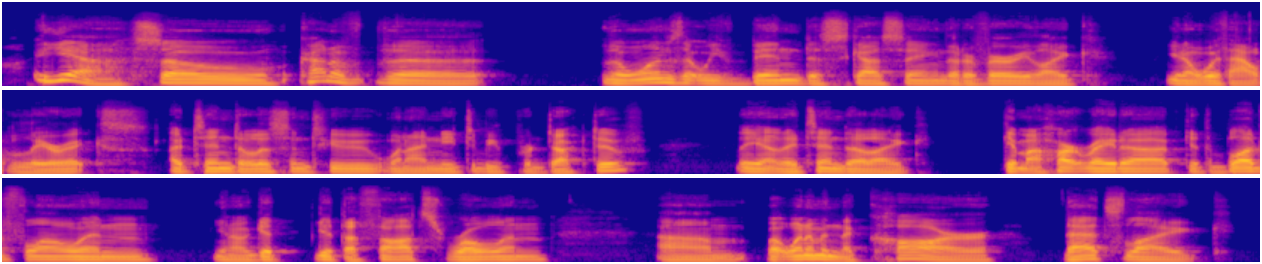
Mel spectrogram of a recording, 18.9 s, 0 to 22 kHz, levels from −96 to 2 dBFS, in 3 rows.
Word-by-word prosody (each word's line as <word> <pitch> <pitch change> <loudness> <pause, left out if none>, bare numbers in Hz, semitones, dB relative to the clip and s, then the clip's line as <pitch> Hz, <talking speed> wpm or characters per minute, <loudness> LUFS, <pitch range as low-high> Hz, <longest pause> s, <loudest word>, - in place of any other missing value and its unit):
Yeah, 185 - +1
so, 115 -4 +1
kind 175 +2 -2
of 120 -7 -3
the 95 -5 -1 0.6
the 115 -2 +1
ones 130 +4 +2
that 115 - +1
we've 95 -5 -4
been 105 +1 +3
discussing 95 +3 -2
that 95 - -1
are 85 - +1
very, 95 +1 +2
like 85 -2 -5 0.3
you - - -2
know, - - +2
without 85 0 +1
lyrics, 85 +3 -2
I - - +2
tend 105 -1 +1
to 95 - +1
listen 95 +1 -1
to 95 +1 -2
when 90 -1 -5
I 85 - -2
need 90 -1 -4
to - - -8
be 95 -3 -5
productive. 85 - -1 0.5
You 100 -2 +2
know, 90 - 0
they 90 - +2
tend 95 +2 0
to, 85 -2 +3
like, 80 -1 -3 0.4
get - - +3
my - - +3
heart 110 - +5
rate 100 0 +6
up, 100 -1 +2
get - - -4
the - - -13
blood 110 +4 +5
flowing, 100 -3 0 0.3
you 100 - -6
know, 80 - -3
get - - +1 0.2
get 115 -3 +1
the - - +2
thoughts 100 -1 -1
rolling, 100 +1 +1 0.5
um, 85 0 -4
but - - +3
when 115 +2 +5
I'm 120 - +6
in 110 - +3
the 85 - -1
car, 85 -7 0 0.3
that's, 110 +4 +2
like 85 -7 -3
95 Hz, 195 wpm, -25 LUFS, 85-105 Hz, 0.6 s, rate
